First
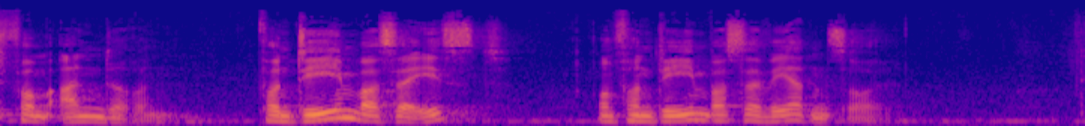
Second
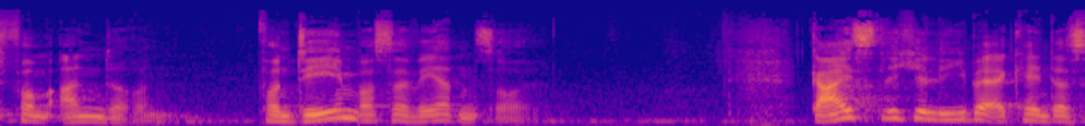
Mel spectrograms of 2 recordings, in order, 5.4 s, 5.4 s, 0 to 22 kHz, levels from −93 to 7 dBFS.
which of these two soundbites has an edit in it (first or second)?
second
